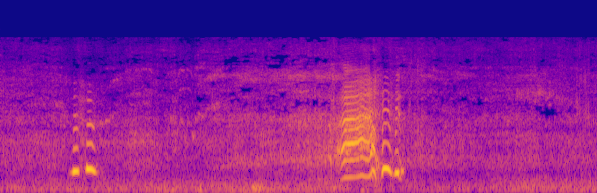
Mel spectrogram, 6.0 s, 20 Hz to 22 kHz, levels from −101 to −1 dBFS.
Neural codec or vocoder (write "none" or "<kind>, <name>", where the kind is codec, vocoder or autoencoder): vocoder, BigVGAN v2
